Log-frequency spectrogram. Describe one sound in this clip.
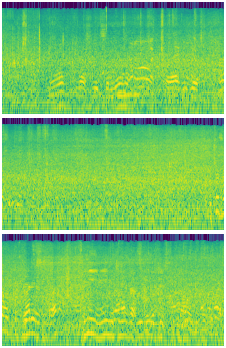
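Men talk with animation nearby, outdoors.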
